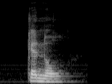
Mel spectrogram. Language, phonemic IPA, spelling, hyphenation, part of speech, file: Dutch, /ˈkɛ.nəl/, kennel, ken‧nel, noun, Nl-kennel.ogg
- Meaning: kennel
